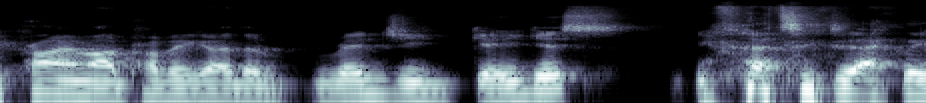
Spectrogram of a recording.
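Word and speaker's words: Regigigas: to pick a prom I'd probably go the Reggie gigas that's exactly how you pronounce it only $13.40 is current market price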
